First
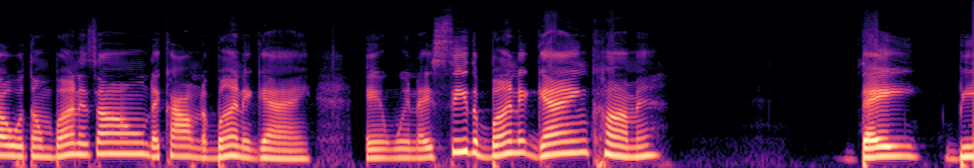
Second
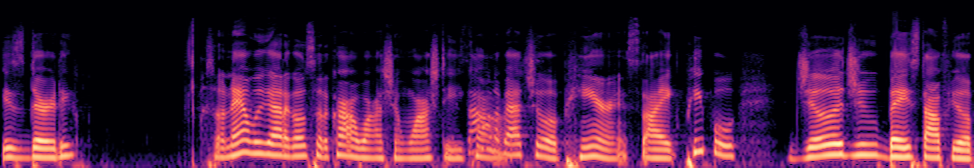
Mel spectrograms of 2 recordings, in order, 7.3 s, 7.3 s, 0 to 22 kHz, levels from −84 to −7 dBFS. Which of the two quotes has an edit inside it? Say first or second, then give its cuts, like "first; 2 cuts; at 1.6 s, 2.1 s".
second; 1 cut; at 3.7 s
